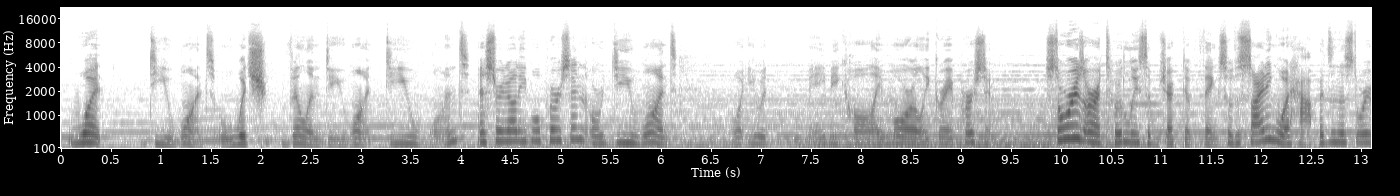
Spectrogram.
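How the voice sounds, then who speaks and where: Young woman explaining writing, faint music. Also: mid-range voice. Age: young adult. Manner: earnest, talks through points step by step. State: voice slightly off after illness. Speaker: author and writing teacher. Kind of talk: casual explainer lecture.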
